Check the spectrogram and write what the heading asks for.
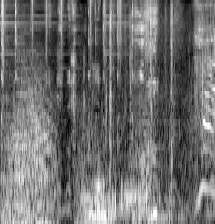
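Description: A cartoon character's loud, rough, growling yell, with music underneath.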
